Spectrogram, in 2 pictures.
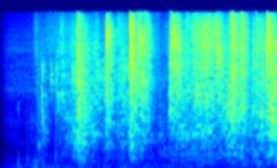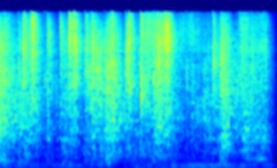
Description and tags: Stereo recording of a cat's food bag being open and then serving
